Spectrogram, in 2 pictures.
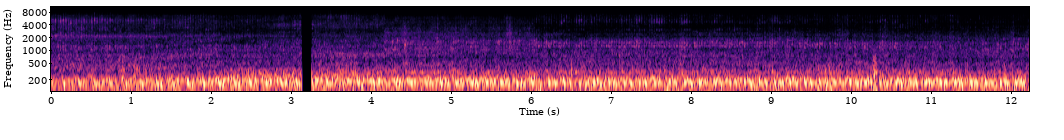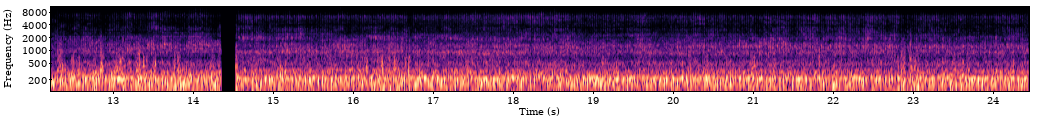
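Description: Passenger train running at speed, heard from its roof: a loud, steady rumble and rush of running noise. The sound cuts out briefly twice, about three seconds in and about fourteen seconds in.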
